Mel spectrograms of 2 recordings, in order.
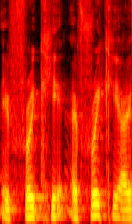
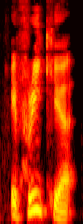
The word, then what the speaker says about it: Ifriqiya: Let's talk about chapter 3 of the book, where you talk about Sicilian and Ifriqiya, if I'm pronouncing it correctly. – You are. – What were the economic activities like? – Well, Ifriqiya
